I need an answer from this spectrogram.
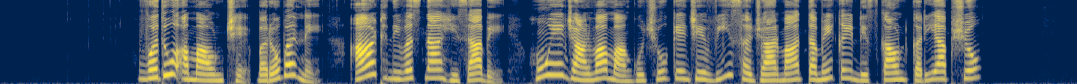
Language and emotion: Gujarati, neutral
